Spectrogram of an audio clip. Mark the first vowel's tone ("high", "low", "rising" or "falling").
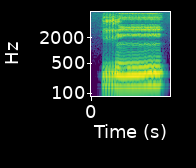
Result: rising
